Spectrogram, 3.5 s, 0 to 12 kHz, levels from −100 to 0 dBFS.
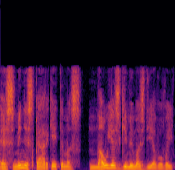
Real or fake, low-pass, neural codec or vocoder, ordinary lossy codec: real; 7.2 kHz; none; AAC, 32 kbps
